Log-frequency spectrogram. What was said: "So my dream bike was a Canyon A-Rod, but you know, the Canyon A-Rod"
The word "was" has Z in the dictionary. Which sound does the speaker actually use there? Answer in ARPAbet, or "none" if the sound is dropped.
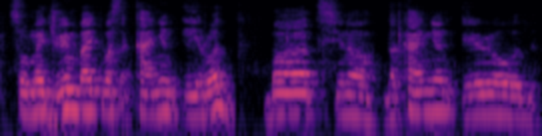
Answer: S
